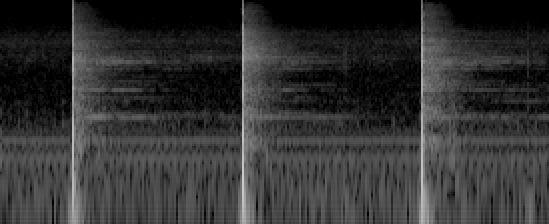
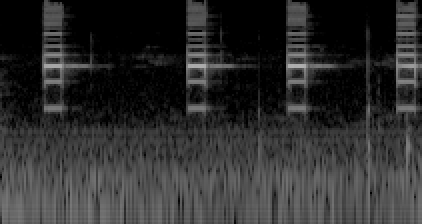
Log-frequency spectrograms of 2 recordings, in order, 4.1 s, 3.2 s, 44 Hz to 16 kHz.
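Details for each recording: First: Extech 380193 LCR meter with its rubber holster removed is tapped five times; each tap rings into a bright metallic twang. A loose internal metal shielding spring or shielding is suspected, not confirmed. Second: Extech 380193 handheld LCR meter: four short shrill beeps, one per button press, in a quiet room, loud enough to be annoying in a quiet office; normal button beep.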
